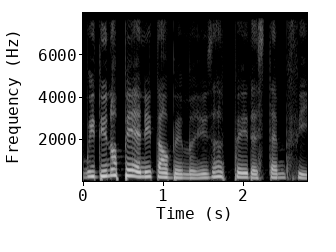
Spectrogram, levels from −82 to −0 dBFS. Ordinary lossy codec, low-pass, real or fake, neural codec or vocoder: none; none; real; none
